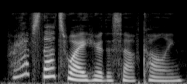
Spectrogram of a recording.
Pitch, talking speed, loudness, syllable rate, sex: 230 Hz, 290 wpm, -18 LUFS, 6.4 syllables/s, female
